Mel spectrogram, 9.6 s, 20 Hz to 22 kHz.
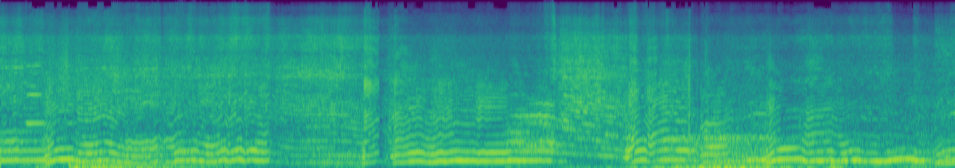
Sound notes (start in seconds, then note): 0.6 fast whoosh sfx; 5.6 whoosh sfx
